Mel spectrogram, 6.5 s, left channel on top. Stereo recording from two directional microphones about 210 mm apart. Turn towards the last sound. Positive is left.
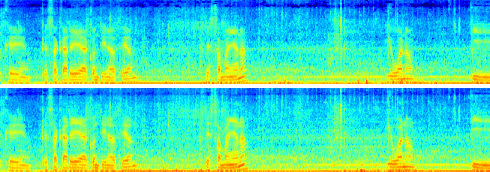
turn(degrees=5)  # may be behind; listen again after turning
